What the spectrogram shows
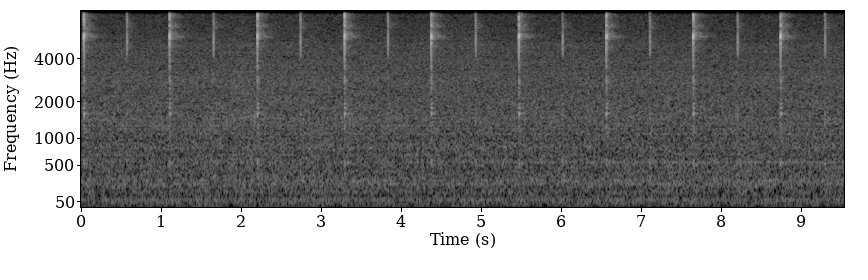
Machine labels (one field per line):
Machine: valve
